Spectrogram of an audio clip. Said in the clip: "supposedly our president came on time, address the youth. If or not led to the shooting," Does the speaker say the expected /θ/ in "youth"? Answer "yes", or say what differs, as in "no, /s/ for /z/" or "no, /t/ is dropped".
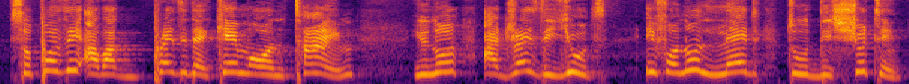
no, /t/ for /θ/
